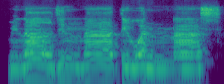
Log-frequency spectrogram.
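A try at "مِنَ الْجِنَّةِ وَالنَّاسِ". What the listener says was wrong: Ya, nun di sini pendek aja. Minal jinnati wan nas.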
